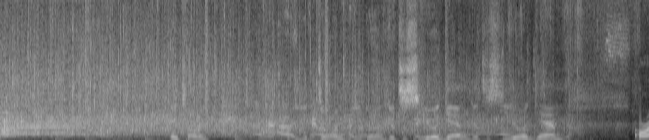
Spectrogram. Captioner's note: applause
